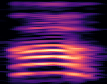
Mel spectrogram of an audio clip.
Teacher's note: आ जो है जीभ के मध्य वाले भाग से ये बोला जाता है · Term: केंद्रीय स्वर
